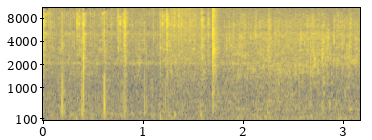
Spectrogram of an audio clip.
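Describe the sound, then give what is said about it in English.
A quick run of sharp, hollow canned stock footstep sound effects, evenly spaced and a little artificial-sounding, tapping along for a second and a half before thinning out over a soft, steady background hiss. “Those footsteps sound a little weird.”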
